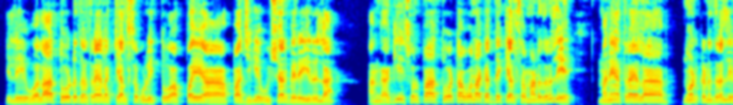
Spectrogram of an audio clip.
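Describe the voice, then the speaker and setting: A woman voicing a poor, dutiful young male farm boy in a village cartoon, explaining things softly and pleadingly in a rural Karnataka Kannada accent. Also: medium pitch, close to an everyday voice. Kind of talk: animated cartoon voice acting.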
